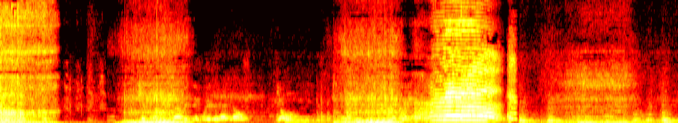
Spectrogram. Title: Baby reaction to snoring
